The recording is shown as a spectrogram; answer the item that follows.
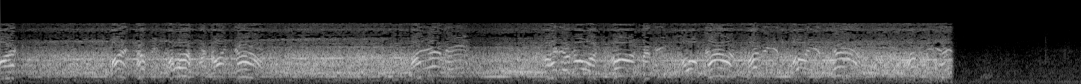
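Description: Radio-drama sound effect of an airliner's radio transmission breaking up into loud static with rising-and-falling electronic warbles and a steady whine, cutting off abruptly near the end as contact with the plane is lost.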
